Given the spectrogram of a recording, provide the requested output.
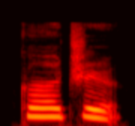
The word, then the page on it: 搁置: gē zhì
